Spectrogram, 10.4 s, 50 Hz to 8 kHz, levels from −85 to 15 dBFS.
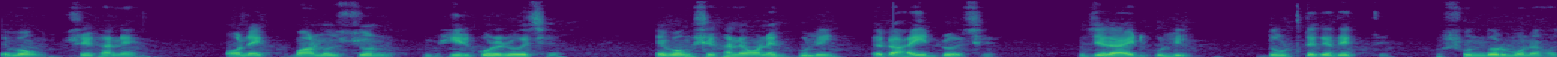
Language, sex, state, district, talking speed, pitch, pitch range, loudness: Bengali, male, West Bengal, Jhargram, 125 wpm, 135 Hz, 120-145 Hz, -19 LUFS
